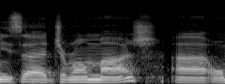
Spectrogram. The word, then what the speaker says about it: Mage: yourself well uh my name is uh jerome maj uh or mage uh in america or maggie there's been omaze there's all sorts of ways to pronounce it they're all right but in in french it's maj um and i'm uh i'm a i would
